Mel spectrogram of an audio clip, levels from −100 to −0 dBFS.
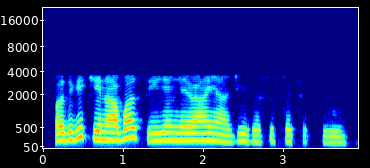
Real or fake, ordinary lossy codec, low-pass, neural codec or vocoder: fake; none; 3.6 kHz; codec, 16 kHz, 4 kbps, FunCodec, trained on LibriTTS, 50 frames a second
